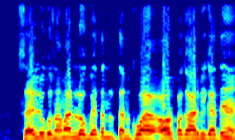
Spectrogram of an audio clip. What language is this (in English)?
Hindi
